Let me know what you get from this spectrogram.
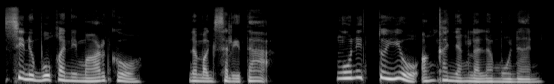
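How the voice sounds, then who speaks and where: A woman narrating a scripted romance story in an emotive, measured storytelling manner. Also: low-pitched, big pitch swings, mellow, no echo, studio quality.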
